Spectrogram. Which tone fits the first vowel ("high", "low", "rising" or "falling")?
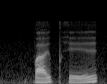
rising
